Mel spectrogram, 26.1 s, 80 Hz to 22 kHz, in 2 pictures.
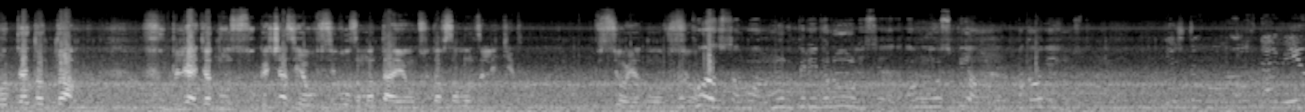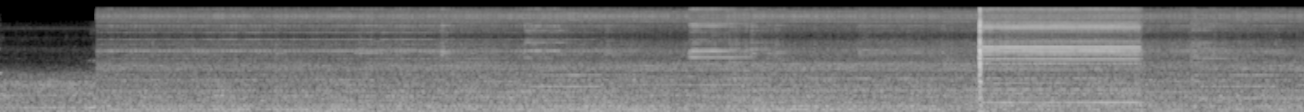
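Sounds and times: car road and engine noise: 0.0s - 26.0s
steady tone: 14.0s - 26.0s.

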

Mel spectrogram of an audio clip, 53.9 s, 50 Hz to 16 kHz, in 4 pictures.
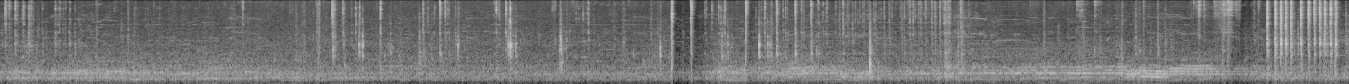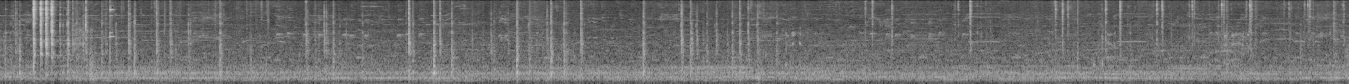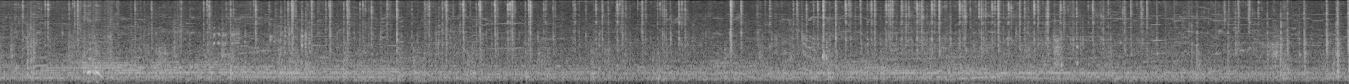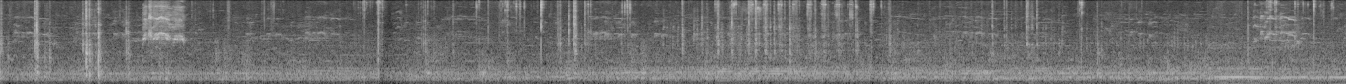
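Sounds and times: hand tool clicking and rattling: 10.8s - 15.5s, 24.0s - 40.6s, 45.2s - 49.4s.

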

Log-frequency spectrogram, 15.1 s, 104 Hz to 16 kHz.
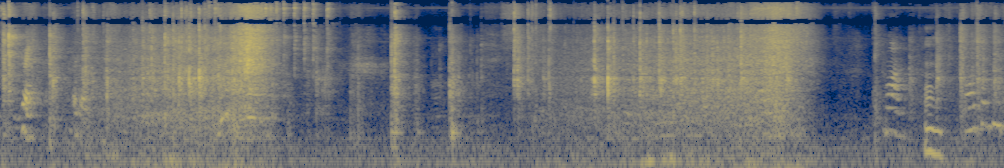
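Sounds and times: plastic wheels rattling rumble: 0.8s - 5.0s, 7.7s - 12.3s, 14.1s - 15.0s.

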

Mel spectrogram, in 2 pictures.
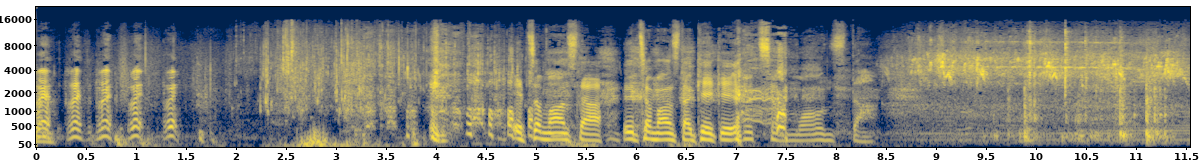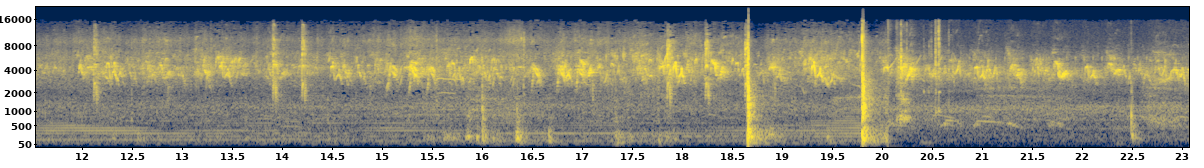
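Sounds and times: steady low hum: 0.0s - 23.0s
birds chirping: 3.1s - 23.0s
sharp knocks: 18.6s - 19.0s, 19.8s - 20.1s.

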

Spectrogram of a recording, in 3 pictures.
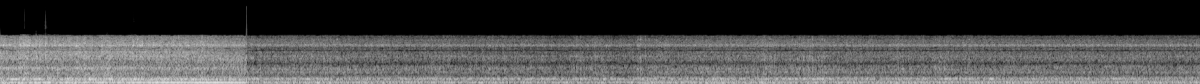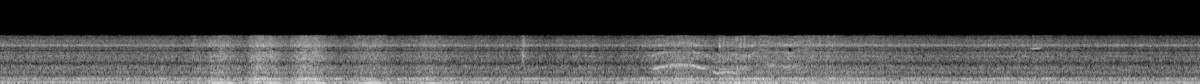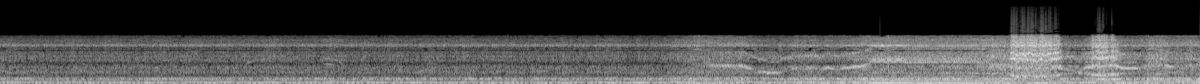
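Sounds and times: race car engine idling: 0.0s - 19.8s, 20.4s - 36.0s
engine throttle blips: 0.0s - 36.0s.

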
